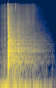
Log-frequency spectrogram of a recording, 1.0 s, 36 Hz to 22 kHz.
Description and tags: snd ImpactNormalWood05
metal impact of a wheelchair with wood, recorded with a TASCAM DR100
wood, impact, wheelchair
